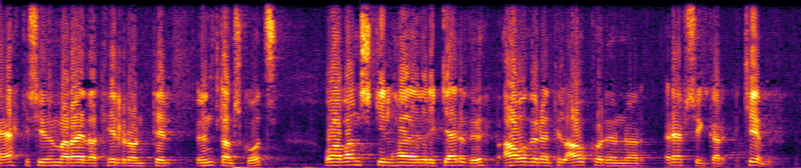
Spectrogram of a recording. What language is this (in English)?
Icelandic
